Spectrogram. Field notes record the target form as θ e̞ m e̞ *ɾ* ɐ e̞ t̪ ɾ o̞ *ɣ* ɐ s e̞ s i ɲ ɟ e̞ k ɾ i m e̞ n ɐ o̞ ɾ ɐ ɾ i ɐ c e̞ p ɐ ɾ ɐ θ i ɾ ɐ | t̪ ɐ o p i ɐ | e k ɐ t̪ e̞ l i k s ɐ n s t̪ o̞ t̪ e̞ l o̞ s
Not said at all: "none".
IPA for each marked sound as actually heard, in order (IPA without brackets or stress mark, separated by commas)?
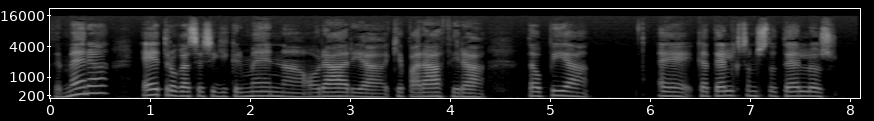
ɾ, ɣ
